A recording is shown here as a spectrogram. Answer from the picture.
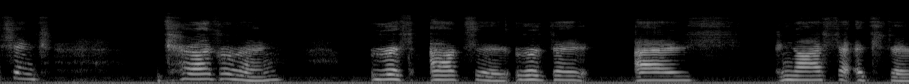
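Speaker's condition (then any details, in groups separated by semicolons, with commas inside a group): Jaw cancer surgery; jaw cancer, 16-hour surgery, tracheostomy, peg feeding, 35 radiation treatments; about 4 years since diagnosis, failed reconstruction removed, no oral eating; no speech with tracheostomy, speaks since removal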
